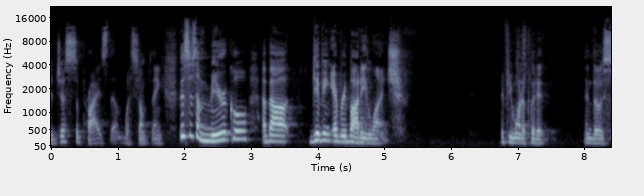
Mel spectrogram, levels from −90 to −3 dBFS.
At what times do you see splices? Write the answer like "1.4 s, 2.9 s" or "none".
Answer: none

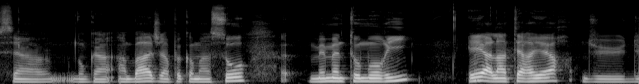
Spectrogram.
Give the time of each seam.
none

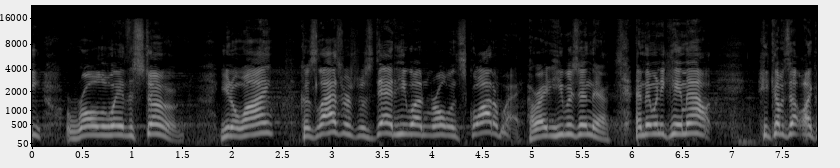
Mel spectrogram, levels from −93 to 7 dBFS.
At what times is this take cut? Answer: 4.9 s

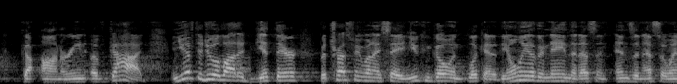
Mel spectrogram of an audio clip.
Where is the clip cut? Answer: 2.5 s

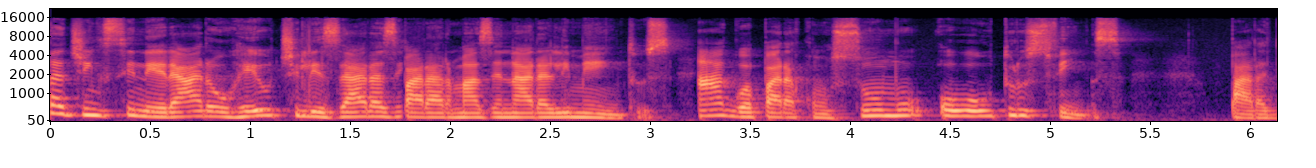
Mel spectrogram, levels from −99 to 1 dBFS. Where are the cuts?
1.7 s, 3.2 s

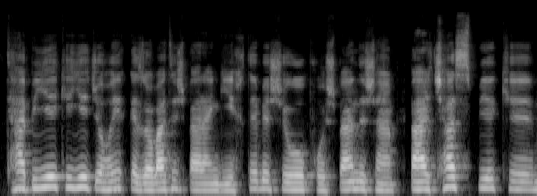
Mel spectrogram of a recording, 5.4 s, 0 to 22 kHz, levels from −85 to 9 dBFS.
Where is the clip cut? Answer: 4.0 s

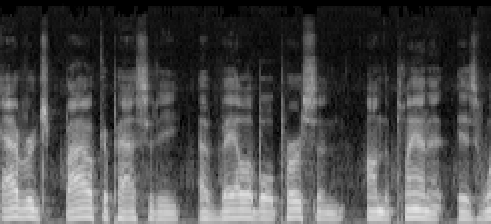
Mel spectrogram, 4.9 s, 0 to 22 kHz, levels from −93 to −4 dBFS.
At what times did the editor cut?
2.7 s

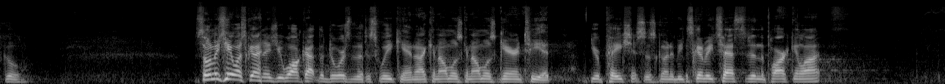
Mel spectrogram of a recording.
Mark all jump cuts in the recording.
2.6 s, 3.7 s, 4.6 s, 6.9 s

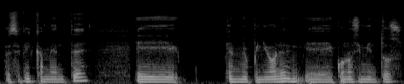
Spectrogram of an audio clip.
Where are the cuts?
1.3 s

